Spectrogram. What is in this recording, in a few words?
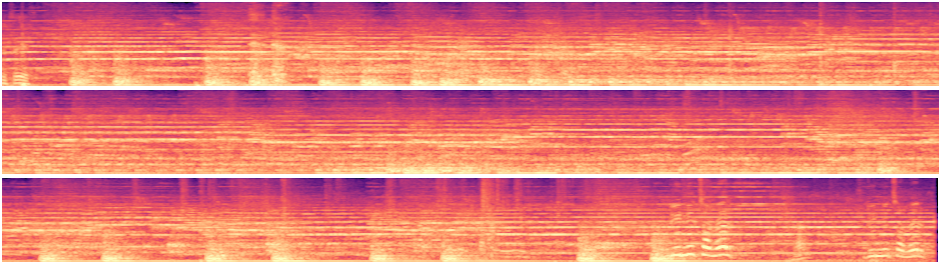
tibetan music house gomba talk, Kathmandu soundwalks at dawn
